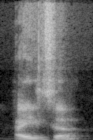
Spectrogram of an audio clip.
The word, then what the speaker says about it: Iser: that i have shared in that video to a lady starts uh with ease and that see to you know pronounces it as isa okay so these are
